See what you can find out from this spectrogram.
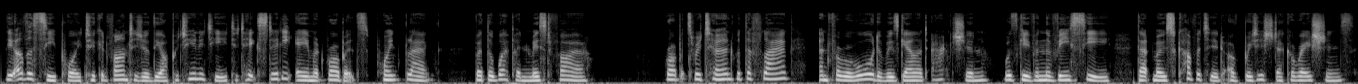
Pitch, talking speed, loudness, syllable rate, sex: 200 Hz, 195 wpm, -18 LUFS, 6.0 syllables/s, female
